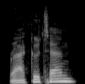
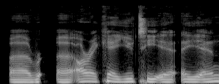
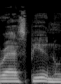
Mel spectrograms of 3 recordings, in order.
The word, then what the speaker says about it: Rakuten: Can you spell it? Rakuten. No, it's wrong. Rakuten. It's not Rasputin.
